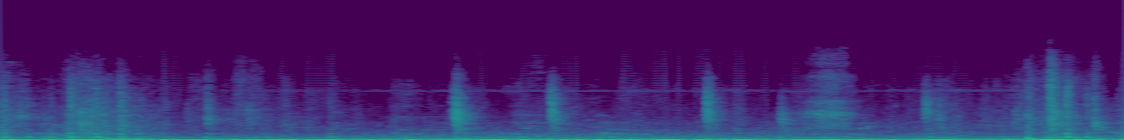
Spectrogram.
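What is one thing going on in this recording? The bus rattles and clicks softly as it drives over the street.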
